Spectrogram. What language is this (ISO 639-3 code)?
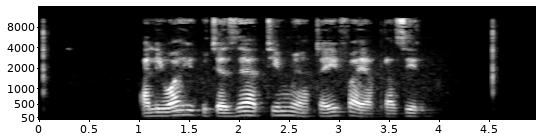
swa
